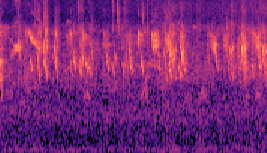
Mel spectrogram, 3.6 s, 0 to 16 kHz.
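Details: Common redpolls enjoying sunflower seeds in late January 2022, captured with a Canon EOS M50: a busy chatter of rapid, high chirps in short bursts about every quarter second.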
